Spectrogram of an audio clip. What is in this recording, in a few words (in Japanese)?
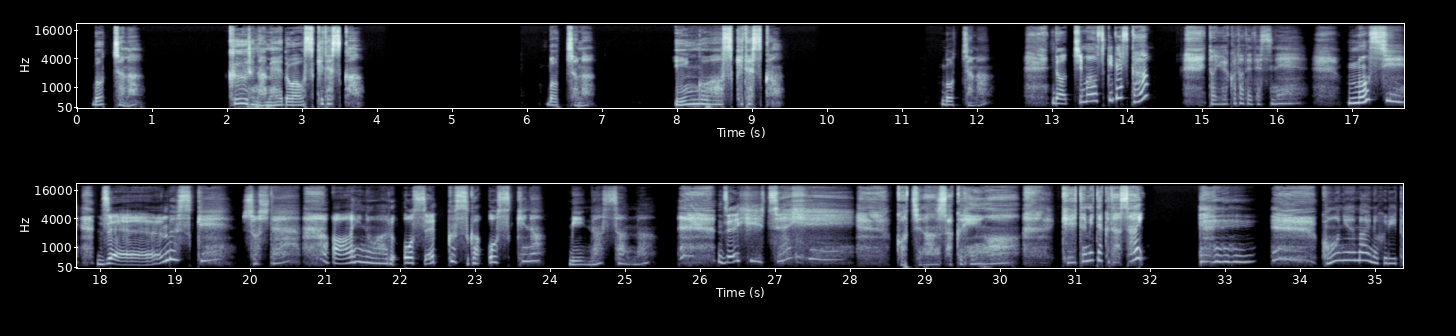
フリートーク ご購入前の PR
